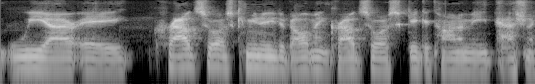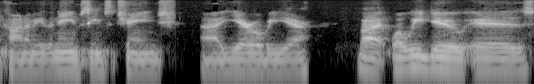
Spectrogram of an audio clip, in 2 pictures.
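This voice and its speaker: Against a quiet background, a man with a slight Boston accent speaks at a fairly low pitch and a moderate pace, his intonation monotone and flat. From Boston, Massachusetts. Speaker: tech company executive. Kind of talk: interview.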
